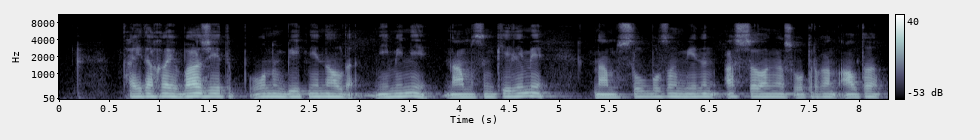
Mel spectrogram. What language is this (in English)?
Kazakh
